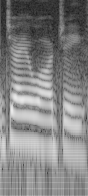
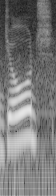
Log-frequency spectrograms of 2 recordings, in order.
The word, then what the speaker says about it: Jorg: really struggle to pronounce it's j-o-r-g so it could be jorg could be yorg could be george i have no idea i'm gonna go with yorg because that's what they say in the audiobook but our main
